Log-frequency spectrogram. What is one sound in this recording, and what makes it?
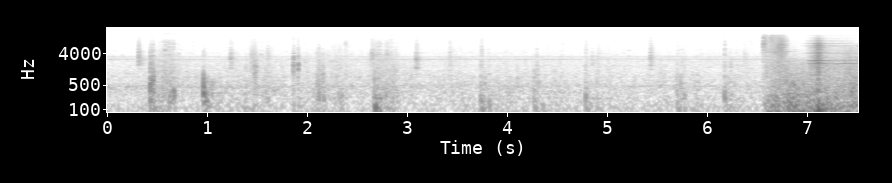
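Footsteps patter lightly across a tiled roof.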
